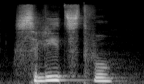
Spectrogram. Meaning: 1. investigators (of a crime) 2. inquest, investigation (of a crime)
- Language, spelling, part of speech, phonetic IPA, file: Ukrainian, слідство, noun, [ˈsʲlʲid͡zstwɔ], Uk-слідство.ogg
